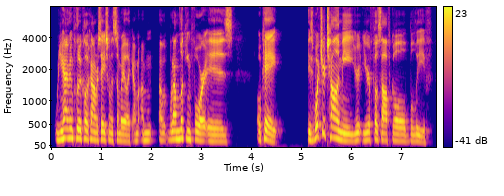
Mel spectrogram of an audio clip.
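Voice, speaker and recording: With a fairly high, fairly bright voice, a co-host on a game reaction show talks loosely about a game's plot. He rambles along, often restarting and repeating his phrases.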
